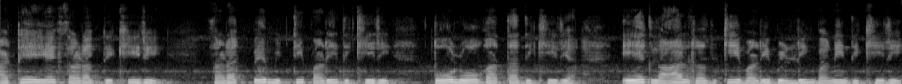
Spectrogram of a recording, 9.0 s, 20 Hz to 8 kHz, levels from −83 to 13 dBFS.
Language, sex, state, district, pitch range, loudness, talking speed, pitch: Rajasthani, female, Rajasthan, Nagaur, 200-220 Hz, -16 LUFS, 145 wpm, 210 Hz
